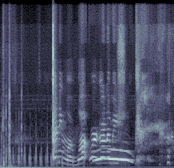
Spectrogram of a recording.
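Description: A young boy calls out in a high, drawn-out voice close to a microphone.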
